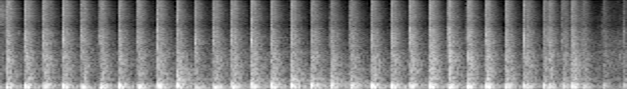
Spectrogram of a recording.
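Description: A wooden surikogi pestle tapping quickly and evenly, about five or six blows a second, on chicken breast pieces under plastic wrap on a cutting board. The tapping is pounding the meat flat to break up its fibres so that the seasoning soaks in.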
